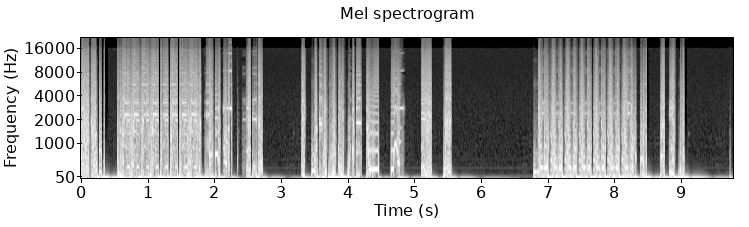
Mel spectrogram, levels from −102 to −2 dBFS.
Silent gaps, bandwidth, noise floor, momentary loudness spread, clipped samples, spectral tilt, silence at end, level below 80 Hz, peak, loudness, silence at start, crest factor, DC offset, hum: none; over 20 kHz; -52 dBFS; 6 LU; 20%; -4 dB/octave; 0 s; -12 dBFS; 0 dBFS; -4 LUFS; 0 s; 4 dB; under 0.1%; none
